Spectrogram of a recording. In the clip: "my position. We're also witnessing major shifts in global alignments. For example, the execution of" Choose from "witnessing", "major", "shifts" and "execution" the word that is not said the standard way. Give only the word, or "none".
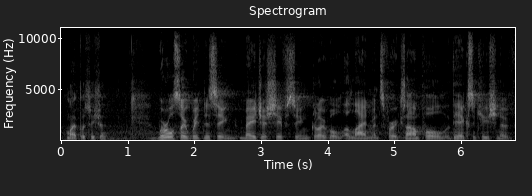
none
